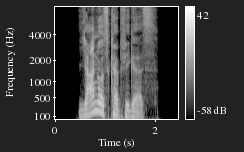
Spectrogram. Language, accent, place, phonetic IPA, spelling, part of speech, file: German, Germany, Berlin, [ˈjaːnʊsˌkœp͡fɪɡəs], janusköpfiges, adjective, De-janusköpfiges.ogg
- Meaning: strong/mixed nominative/accusative neuter singular of janusköpfig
